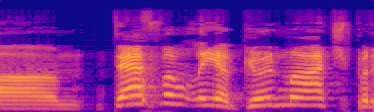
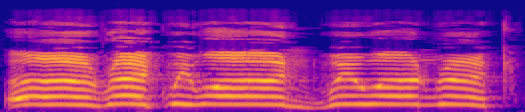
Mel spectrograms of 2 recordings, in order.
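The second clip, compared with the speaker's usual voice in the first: slow, loud, higher mannish shout; mocking Charlotte; 6 semitones higher, 3 dB louder, much slower than usual. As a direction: crow the victory like a muscleman. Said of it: "Charlotte sounds like a man".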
